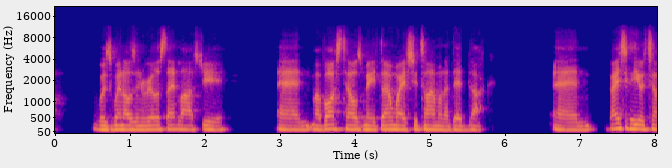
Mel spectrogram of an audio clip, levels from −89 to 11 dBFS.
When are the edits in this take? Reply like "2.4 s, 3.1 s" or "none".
none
